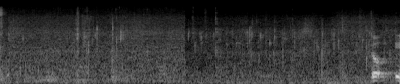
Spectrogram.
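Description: Chicken pieces deep-frying in hot oil in a karahi, a steady sizzle with small crackles and pops.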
